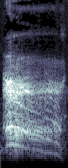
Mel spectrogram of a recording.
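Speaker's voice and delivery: high, drawn-out "urgh" drone; childish blocking-out noise. Acted. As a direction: drown someone out like a child with fingers in ears. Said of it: "put their fingers in their ears and went".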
